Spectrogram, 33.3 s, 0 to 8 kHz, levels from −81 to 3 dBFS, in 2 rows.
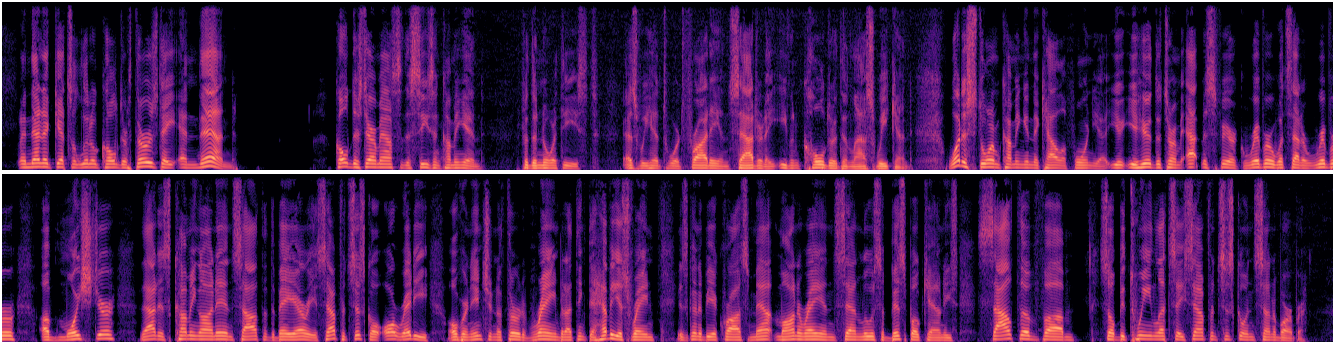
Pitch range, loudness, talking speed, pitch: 125-155 Hz, -20 LUFS, 185 wpm, 140 Hz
